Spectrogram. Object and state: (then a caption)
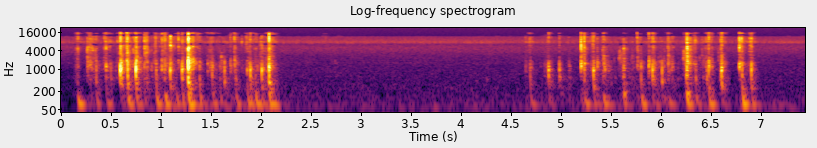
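Plastic mechanical keyboard. A compact white-cased Hanmumu mechanical keyboard with plastic cat-themed keycaps is typed on steadily with fingertips. Two bursts of quick, clacky keystrokes with a deep, thocky low end are separated by a pause of about two and a half seconds. Each keystroke is short and dry with almost no ring.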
